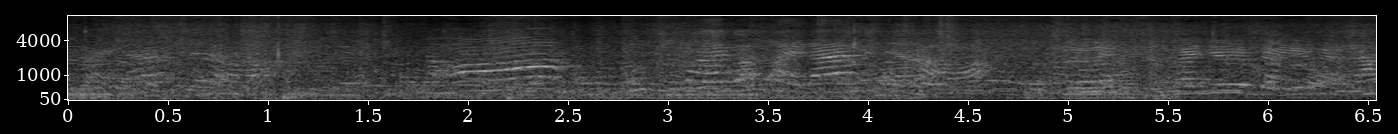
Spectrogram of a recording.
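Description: People talking in a busy street market, some in high voices, over a steady background hubbub of the crowd.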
